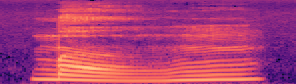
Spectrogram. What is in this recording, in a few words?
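"meng", Mandarin, tone 3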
